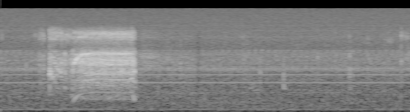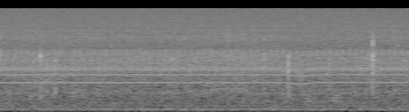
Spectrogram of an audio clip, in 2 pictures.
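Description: Old videotape soundtrack with a steady hum and hiss, broken about half a second in by a sudden loud burst of noise that lasts just under a second and cuts off sharply.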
